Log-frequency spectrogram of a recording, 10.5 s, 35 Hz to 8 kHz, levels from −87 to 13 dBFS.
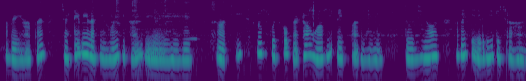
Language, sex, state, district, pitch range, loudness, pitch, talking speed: Hindi, female, Jharkhand, Sahebganj, 150-195 Hz, -47 LUFS, 170 Hz, 155 wpm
